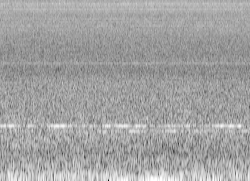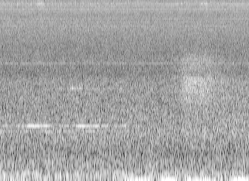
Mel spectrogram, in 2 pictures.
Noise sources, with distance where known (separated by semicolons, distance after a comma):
reverse beeper, far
